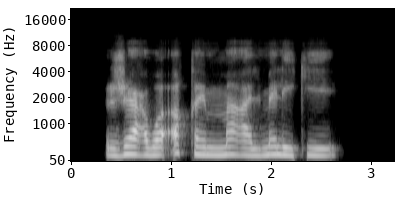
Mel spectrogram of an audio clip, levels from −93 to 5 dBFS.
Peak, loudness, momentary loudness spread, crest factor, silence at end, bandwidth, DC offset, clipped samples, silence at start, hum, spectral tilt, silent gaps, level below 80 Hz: -2 dBFS; -20 LUFS; 9 LU; 20 dB; 0.6 s; 7.8 kHz; under 0.1%; under 0.1%; 0.35 s; none; -6.5 dB/octave; none; -70 dBFS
